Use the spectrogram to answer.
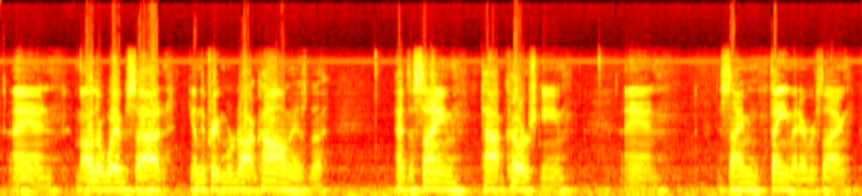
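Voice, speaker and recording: A man with an Appalachian accent talks plainly and bluntly to his viewers, wandering and restarting as he goes. His voice sits at a medium pitch. The recording is dull and lo-fi. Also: darkish tone. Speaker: prepping video host. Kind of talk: casual talk to camera, reading a list.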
